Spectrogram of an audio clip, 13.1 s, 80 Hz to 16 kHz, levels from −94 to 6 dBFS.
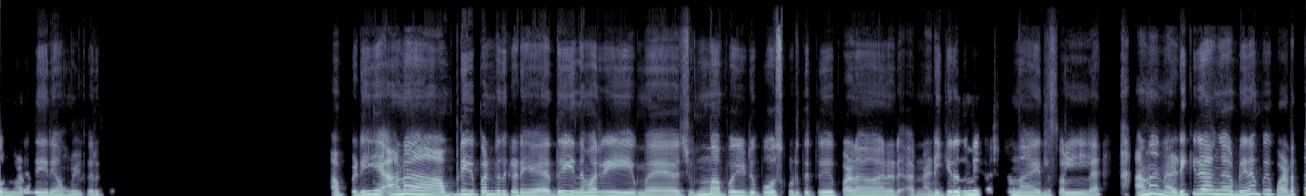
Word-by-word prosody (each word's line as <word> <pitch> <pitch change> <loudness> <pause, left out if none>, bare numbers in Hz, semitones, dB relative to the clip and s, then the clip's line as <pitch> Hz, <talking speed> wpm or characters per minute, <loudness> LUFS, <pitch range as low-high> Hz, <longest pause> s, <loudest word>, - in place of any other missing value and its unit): ஒரு 220 - -1
மன 200 - -4
தைரியம் 195 -3 0
அவுங்களுக்கு 180 0 -5
இருக்கு. 185 +7 -12 2.2
அப்பிடி 230 0 -2 0.3
ஆனா, 295 +3 +5 0.4
அப்படி 235 +6 0 0.2
பண்றது 265 0 +1
கிடையாது. 210 -2 +1
இந்த 230 -1 +1
மாதிரி 230 +1 +1 0.4
ம - - -3 0.4
சும்மா 245 +3 +1
போயிட்டு 230 -2 0
போஸ் 225 +2 +1
கொடுத்துட்டு, 215 -1 -4 0.2
படம் 200 +1 0 0.2
நட 190 -1 -4 0.2
நடிக்கிறதுமே 240 +8 +2
கஷ்டம் 230 +1 -4
தான். 225 -1 0
இல்ல 190 0 -7
சொல்லல. 200 0 -1 0.4
ஆனா, 290 +7 +4
நடிக்கிறாங்க 300 +9 +2
அப்பிடின்னா 275 +4 +1
போய் 300 -5 -4
படத்த 275 +9 -3
225 Hz, 135 wpm, -23 LUFS, 200-250 Hz, 2.2 s, ஆனா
